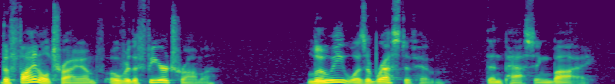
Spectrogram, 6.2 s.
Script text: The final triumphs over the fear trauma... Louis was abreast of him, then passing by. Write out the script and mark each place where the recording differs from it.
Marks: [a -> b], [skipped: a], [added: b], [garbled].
The final [triumphs -> triumph] over the fear trauma... Louis was abreast of him, then passing by.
